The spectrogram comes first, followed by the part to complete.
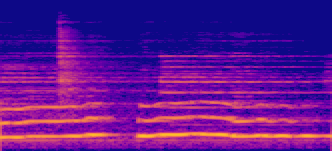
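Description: A woman humming a wordless melody in two long held notes, with a short break between them about halfway through.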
